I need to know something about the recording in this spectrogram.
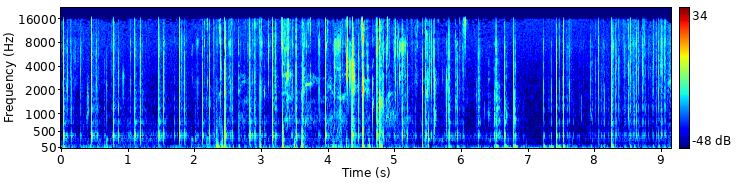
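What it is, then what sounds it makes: Paperback book. A thick, solid paperback book with a paper cover, held close to the microphone, is tapped and scratched on its cover and spine with long painted nails and fingertips. Quick, dry clicking taps and scratchy, crinkly rustles come in an irregular stream over a soft low thump. Each tap dies away almost instantly.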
